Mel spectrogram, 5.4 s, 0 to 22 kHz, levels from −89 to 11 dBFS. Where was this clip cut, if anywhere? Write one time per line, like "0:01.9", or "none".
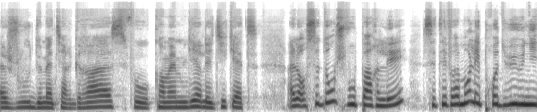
none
